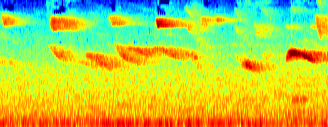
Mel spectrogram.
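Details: Captive green-winged saltator bred as a tournament competition bird, just starting to come into singing form; clear slurred whistled notes rising and falling in short phrases, with thin high chirps above and a faint low background hum.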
